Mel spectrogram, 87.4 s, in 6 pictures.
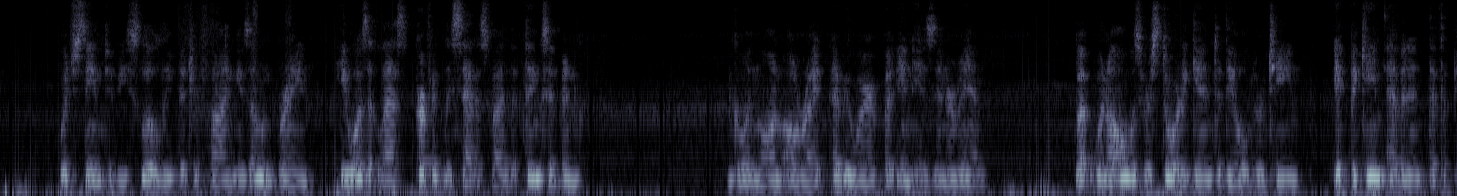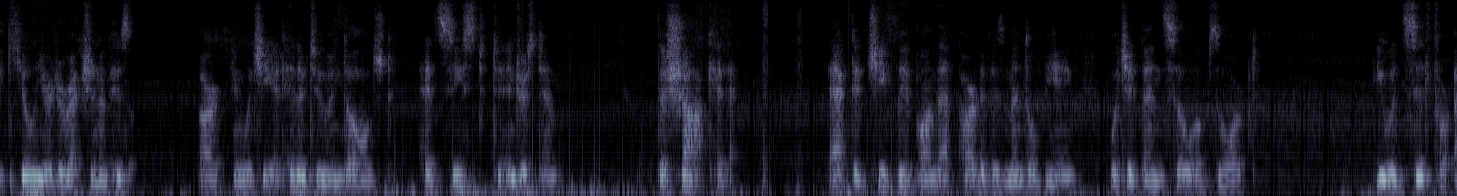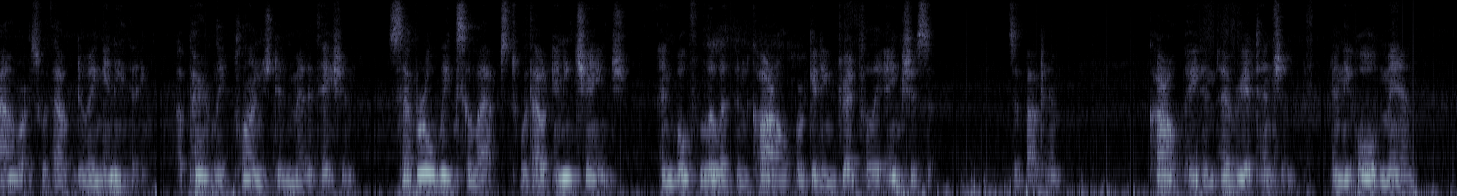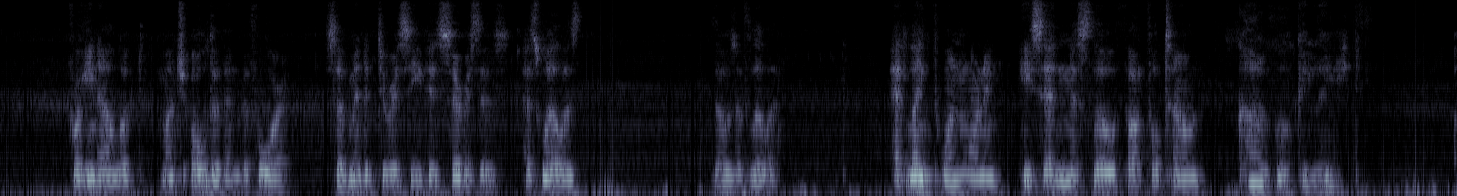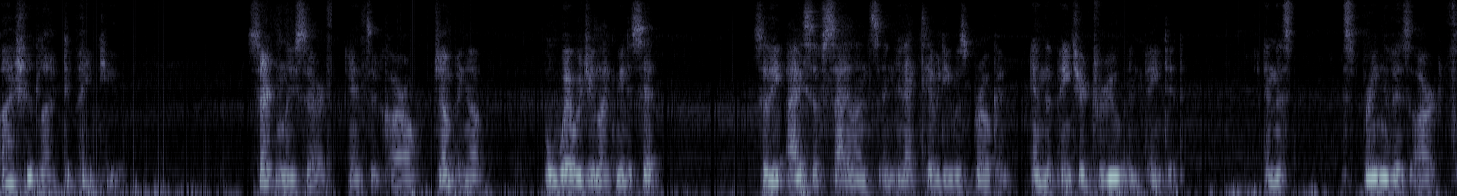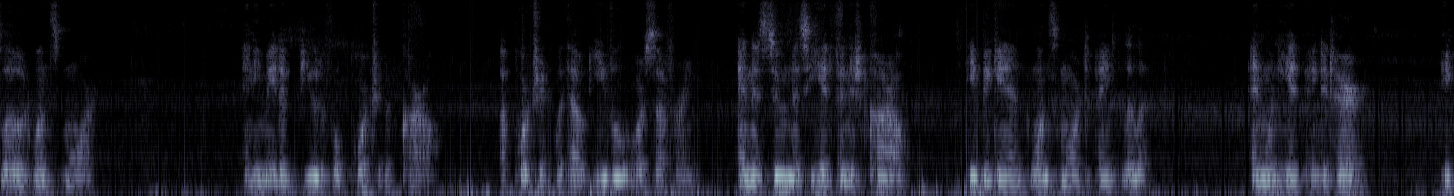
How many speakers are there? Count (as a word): one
